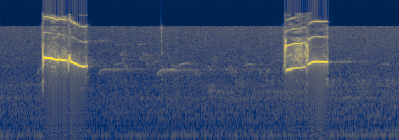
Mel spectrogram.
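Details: Eurasian siskin giving two clear, high whistled notes about one and a half seconds apart, the first sliding down steadily and the second rising then falling.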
